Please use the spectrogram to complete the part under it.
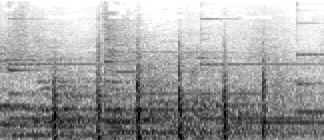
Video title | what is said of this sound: राजा रानियों के महल तो बहुत देखे होंगे पर इससे नीचे नीचे। | साफ साफ आवाज आ रही है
